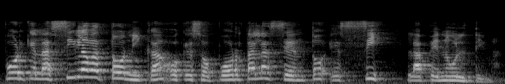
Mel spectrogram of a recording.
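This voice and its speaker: Brief: woman teacher, fairly high voice, explanatory lesson delivery, poses and answers her own questions. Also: animated. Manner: slows to spell out example words one by one. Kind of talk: recorded grammar lesson.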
